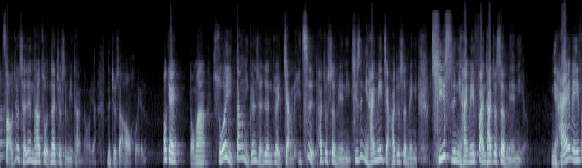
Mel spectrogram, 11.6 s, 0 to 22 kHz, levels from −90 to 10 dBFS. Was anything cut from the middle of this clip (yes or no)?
yes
